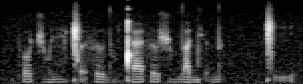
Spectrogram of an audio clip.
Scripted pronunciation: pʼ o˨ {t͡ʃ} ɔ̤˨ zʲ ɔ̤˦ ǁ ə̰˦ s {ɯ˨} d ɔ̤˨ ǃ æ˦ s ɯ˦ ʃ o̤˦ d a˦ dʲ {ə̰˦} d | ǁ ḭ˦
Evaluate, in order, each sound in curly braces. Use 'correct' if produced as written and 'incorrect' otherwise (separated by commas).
correct, correct, correct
